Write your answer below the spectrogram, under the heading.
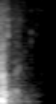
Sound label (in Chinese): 猪灵脚步声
